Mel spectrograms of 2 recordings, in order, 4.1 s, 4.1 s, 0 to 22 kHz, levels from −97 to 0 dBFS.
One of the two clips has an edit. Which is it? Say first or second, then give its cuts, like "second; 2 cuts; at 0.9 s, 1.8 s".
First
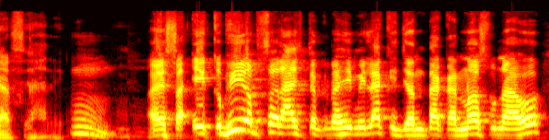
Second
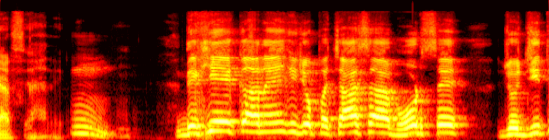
first; 1 cut; at 1.0 s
